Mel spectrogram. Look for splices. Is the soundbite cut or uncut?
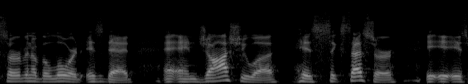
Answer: cut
